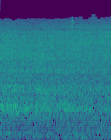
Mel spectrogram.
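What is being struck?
Nothing is struck.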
